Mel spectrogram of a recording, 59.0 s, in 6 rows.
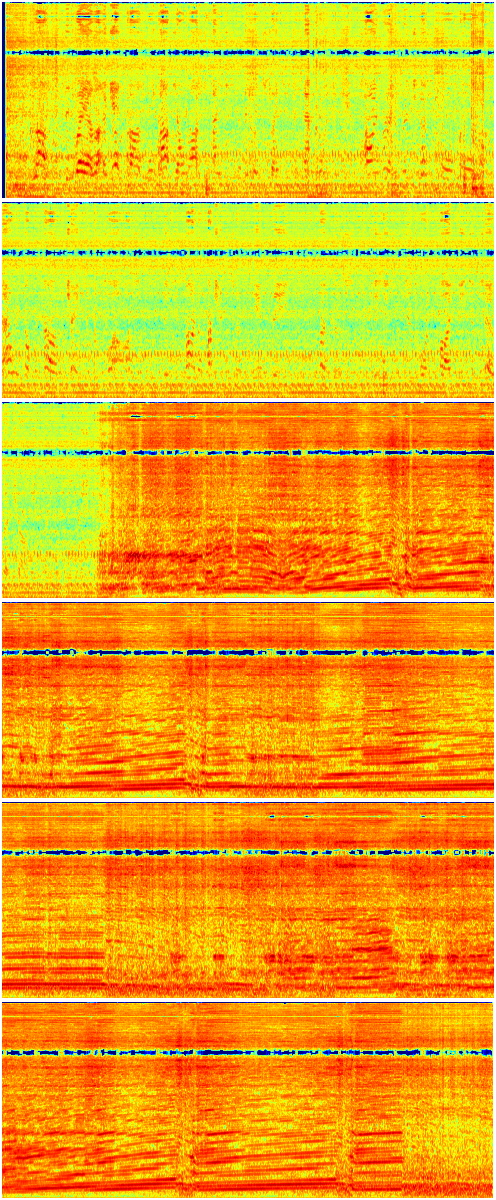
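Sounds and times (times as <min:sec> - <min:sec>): car engine revving through gears: 0:21.5 - 0:59.0.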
